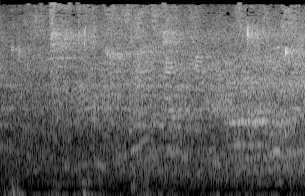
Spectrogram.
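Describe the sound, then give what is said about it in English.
A basketball is dribbled on a court during a game, with repeated low thumping bounces under a commentator talking. “Again, two dribbles. Deep knee bend, shot is up.”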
